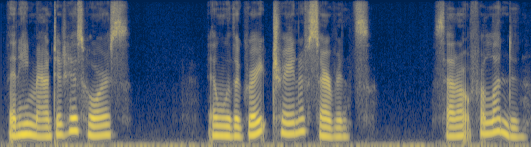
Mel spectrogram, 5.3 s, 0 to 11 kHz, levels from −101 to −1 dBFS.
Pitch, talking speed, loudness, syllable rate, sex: 190 Hz, 180 wpm, -17 LUFS, 5.3 syllables/s, female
